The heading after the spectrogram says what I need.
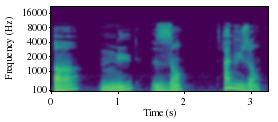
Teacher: Final T not pronounced. You've got only one S here between the vowels, so it's really this Z sound.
